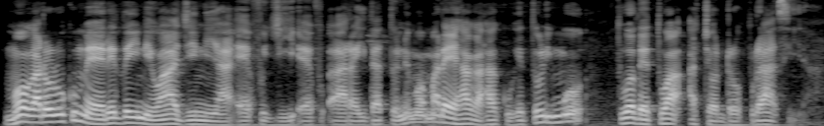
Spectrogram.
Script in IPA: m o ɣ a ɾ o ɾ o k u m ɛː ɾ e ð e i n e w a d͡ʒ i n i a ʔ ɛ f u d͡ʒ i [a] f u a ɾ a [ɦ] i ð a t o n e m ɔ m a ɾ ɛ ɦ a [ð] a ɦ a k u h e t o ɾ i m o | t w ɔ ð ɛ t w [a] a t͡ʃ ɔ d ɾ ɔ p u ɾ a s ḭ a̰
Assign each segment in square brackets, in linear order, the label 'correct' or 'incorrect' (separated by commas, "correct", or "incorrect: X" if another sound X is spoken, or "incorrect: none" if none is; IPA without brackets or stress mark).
incorrect: ɛ, incorrect: none, incorrect: ɣ, correct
